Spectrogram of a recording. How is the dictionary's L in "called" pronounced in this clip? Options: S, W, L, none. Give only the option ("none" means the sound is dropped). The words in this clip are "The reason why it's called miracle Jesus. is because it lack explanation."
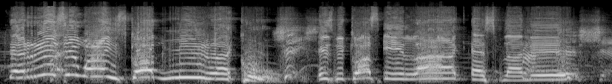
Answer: L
